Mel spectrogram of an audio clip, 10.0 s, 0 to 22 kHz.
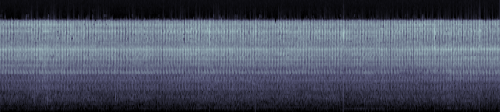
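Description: Simplex 4263 coded fire alarm pull station running its code-wheel mechanism: a steady mechanical whir as the motor-driven code wheel turns through another round of its code.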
